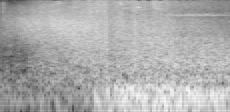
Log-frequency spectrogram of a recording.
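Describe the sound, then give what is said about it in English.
An enemy Locust mech fires LRMs in a video game, producing a deep, roaring rumble that swells gradually in loudness and stays thick and noisy throughout, with no voices. “The enemy locust fires some LRMs, but nothing really happens.”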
